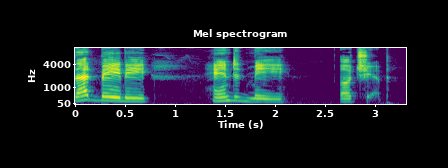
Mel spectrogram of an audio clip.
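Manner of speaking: slow, put-on puzzled voice. Retelling what he said after being handed a chip, in a James Spader voice. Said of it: "said in a James Spader voice".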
